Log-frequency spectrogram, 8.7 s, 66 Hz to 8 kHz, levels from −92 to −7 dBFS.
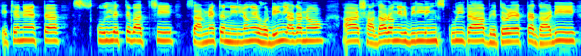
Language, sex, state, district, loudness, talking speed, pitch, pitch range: Bengali, female, West Bengal, North 24 Parganas, -21 LUFS, 135 wpm, 245 Hz, 235-250 Hz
